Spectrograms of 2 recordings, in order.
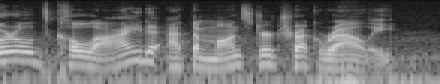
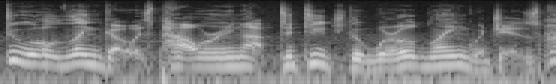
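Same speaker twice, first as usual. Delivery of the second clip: anime announcer. Pretend. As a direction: hype the next episode like Dragon Ball Z. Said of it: "that started as Dragon Ball Z".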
